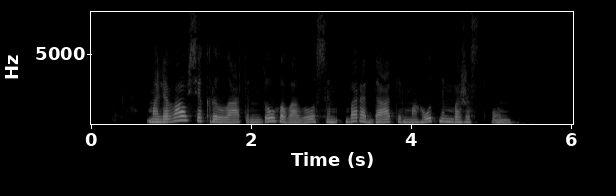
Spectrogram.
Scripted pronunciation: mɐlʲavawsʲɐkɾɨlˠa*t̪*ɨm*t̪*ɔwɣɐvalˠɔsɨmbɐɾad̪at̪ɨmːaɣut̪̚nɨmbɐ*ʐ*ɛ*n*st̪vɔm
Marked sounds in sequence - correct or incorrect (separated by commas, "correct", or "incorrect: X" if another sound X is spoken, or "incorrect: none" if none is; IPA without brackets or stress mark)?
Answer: correct, incorrect: d̪, correct, incorrect: none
